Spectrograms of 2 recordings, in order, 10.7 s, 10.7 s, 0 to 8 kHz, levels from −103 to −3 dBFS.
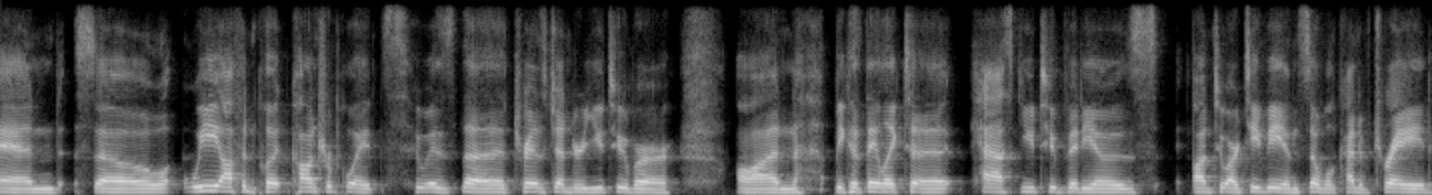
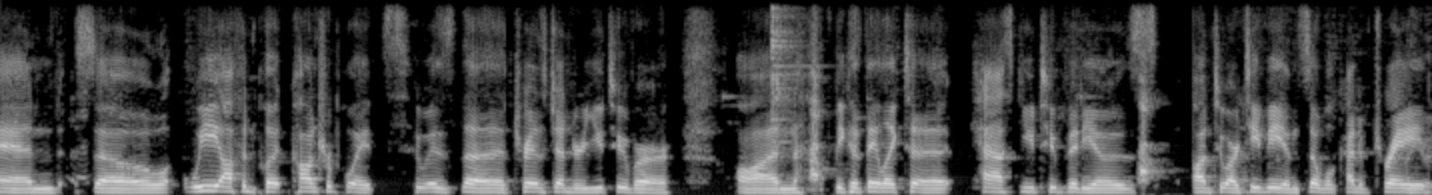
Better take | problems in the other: first | noise reduction (classical method spectral subtraction)

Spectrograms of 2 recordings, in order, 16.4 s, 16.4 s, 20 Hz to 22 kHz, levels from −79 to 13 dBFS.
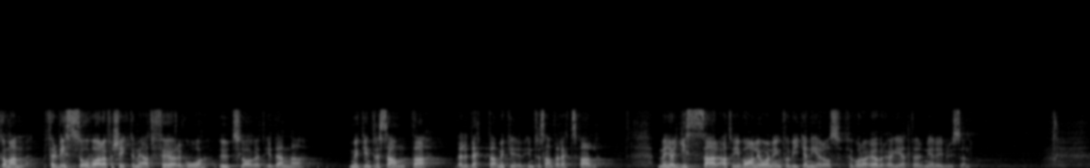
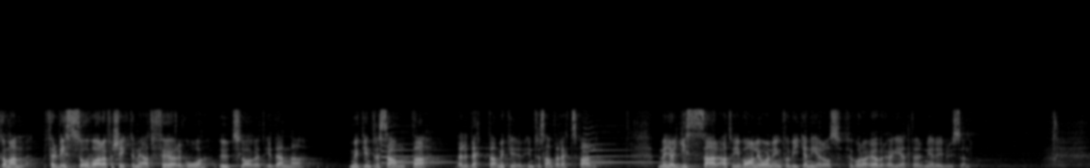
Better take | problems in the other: first | background sound (Wind instrument, woodwind instrument); 13 dB below the speech

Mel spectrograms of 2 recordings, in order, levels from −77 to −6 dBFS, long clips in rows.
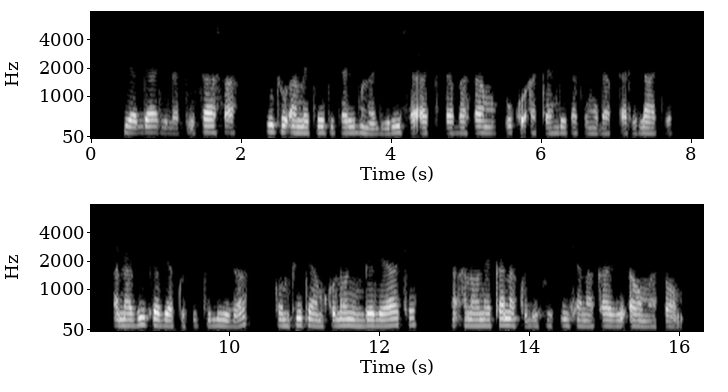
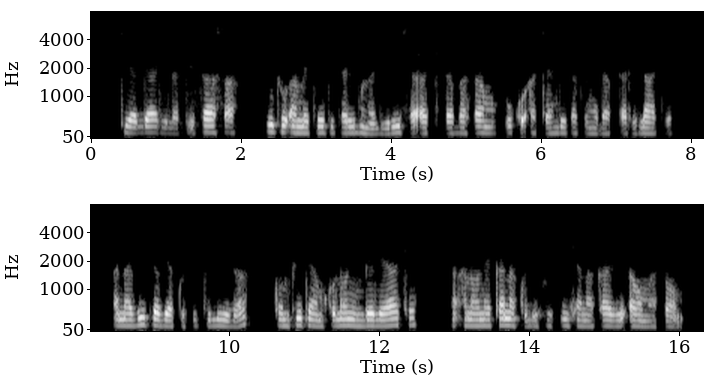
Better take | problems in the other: second | noise reduction (neural mask model Resemble Enhance denoiser)

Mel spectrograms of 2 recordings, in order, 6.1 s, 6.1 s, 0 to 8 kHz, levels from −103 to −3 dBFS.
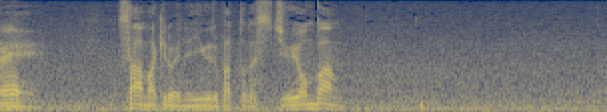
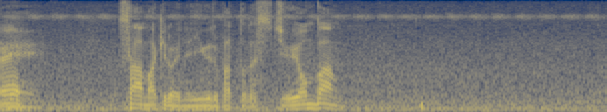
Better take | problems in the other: first | background sound (Cricket); 20 dB below the speech

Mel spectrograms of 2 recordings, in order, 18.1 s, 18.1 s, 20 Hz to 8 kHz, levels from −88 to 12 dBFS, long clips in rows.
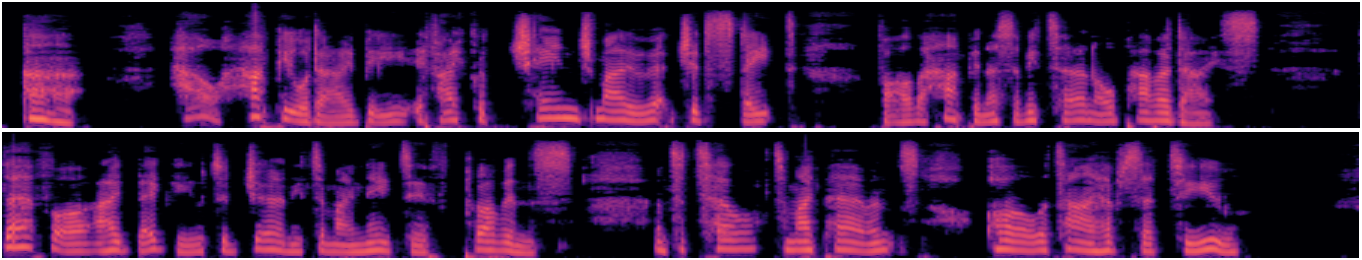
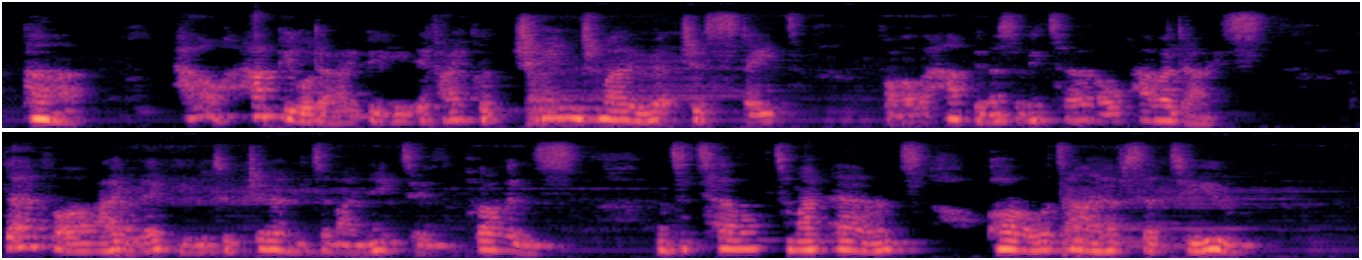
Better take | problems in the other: first | noise reduction (classical method WPE with log-MMSE)

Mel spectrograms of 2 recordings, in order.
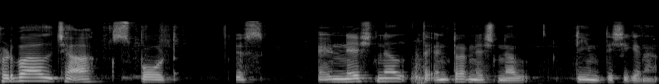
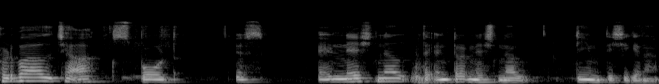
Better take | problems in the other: first | room echo; dies away in 0.5 s

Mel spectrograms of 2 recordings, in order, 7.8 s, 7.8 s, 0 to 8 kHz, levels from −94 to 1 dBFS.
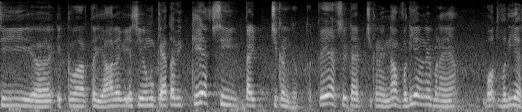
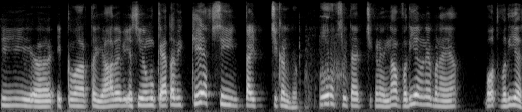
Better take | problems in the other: first | noise reduction (neural mask model DeepFilterNet 3)

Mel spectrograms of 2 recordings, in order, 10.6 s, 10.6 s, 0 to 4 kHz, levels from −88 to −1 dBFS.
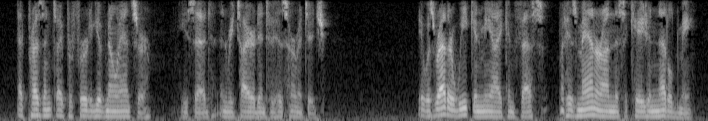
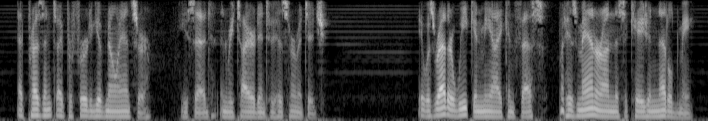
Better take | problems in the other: first | noise reduction (neural separator model SepFormer WHAM!)

